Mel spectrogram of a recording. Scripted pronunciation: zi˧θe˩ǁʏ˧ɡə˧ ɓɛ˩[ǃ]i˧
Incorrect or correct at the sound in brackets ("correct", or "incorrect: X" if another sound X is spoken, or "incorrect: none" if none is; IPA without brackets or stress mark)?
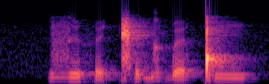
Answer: correct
